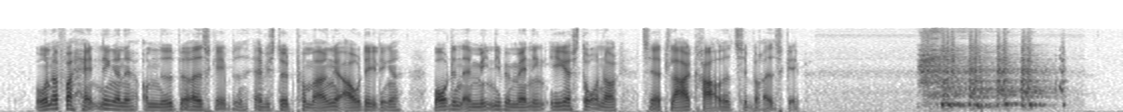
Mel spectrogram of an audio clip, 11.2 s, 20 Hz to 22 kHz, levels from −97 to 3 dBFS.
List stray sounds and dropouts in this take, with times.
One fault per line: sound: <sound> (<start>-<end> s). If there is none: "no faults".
sound: laugh (9.1-10.7 s)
